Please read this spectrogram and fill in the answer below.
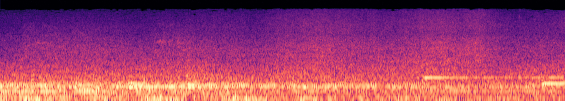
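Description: Stormy sea ambience, a steady noise of wind and surf, under soft ambient music of sustained held notes that thin out. A new higher note comes in about three seconds in.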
